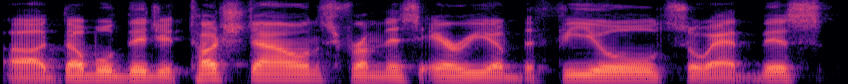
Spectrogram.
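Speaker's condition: No condition

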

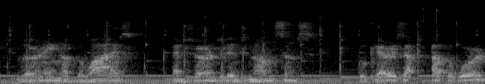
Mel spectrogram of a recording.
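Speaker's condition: No condition

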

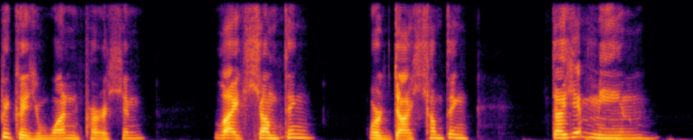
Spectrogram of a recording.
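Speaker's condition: Cerebral palsy; lifelong

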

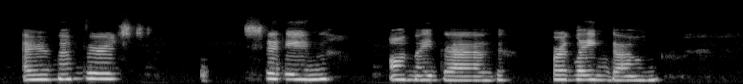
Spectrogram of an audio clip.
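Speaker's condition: Tracheostomy; still has tracheostomy tube, makes running very difficult, once ice plug in tube mid-run

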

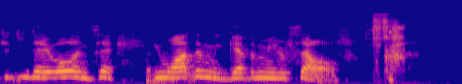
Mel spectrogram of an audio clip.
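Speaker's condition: Cerebral palsy; onset at birth, needed resuscitation to breathe, diagnosed about 18 months later, physical therapy at Glen Rose Play School; always walked, atypical gait without natural rhythm, scooter for about 12 years; no speech therapy needed as child, thanks to mother

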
